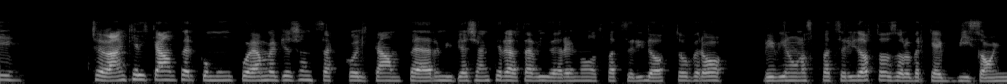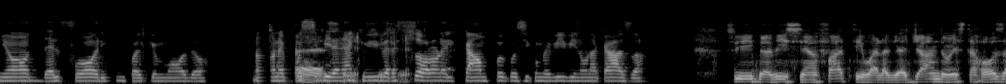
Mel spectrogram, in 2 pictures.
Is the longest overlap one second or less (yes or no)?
no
